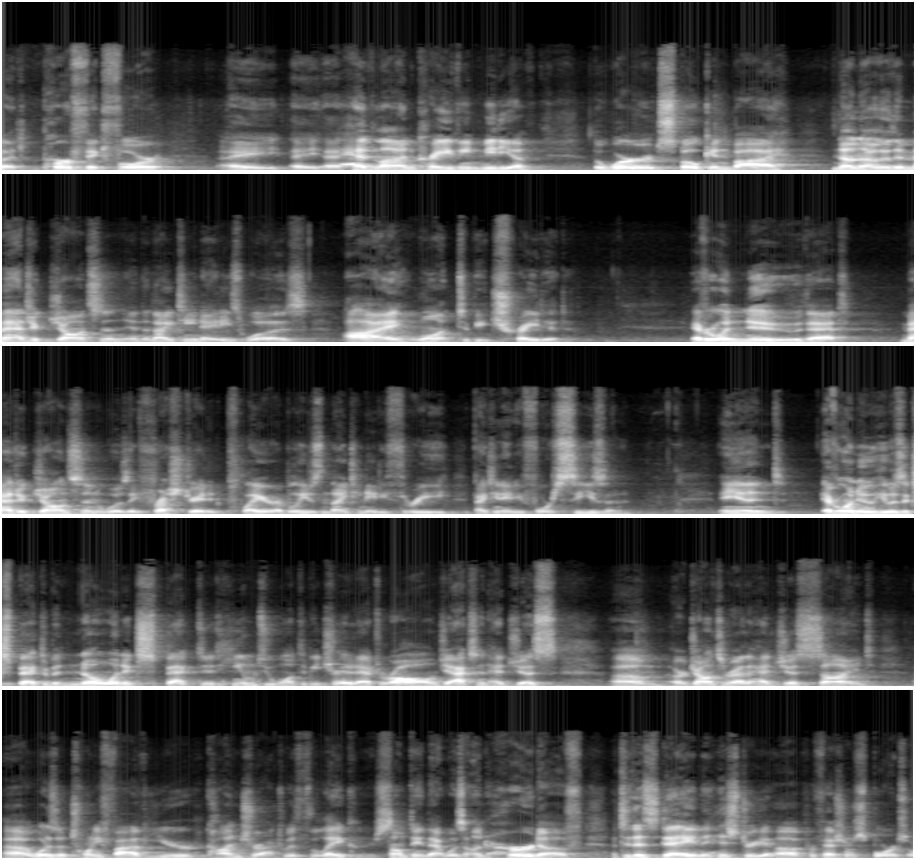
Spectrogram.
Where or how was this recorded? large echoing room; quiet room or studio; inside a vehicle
large echoing room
